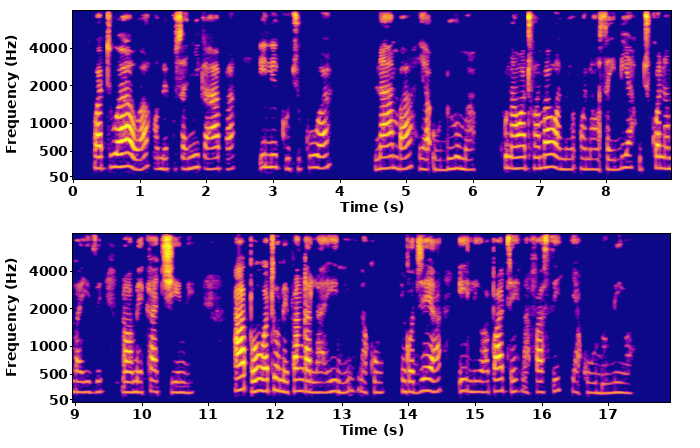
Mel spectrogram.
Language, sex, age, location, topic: Swahili, female, 18-24, Kisumu, government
